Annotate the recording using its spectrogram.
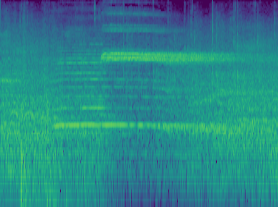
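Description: Thumps of wrestlers' feet and bodies on the mat, then a long steady high whistle starting about a second and a half in and lasting about two seconds: the referee's whistle stopping the action. Arena crowd noise and shouting run underneath.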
